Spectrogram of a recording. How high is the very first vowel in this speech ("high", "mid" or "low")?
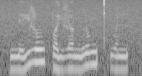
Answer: mid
